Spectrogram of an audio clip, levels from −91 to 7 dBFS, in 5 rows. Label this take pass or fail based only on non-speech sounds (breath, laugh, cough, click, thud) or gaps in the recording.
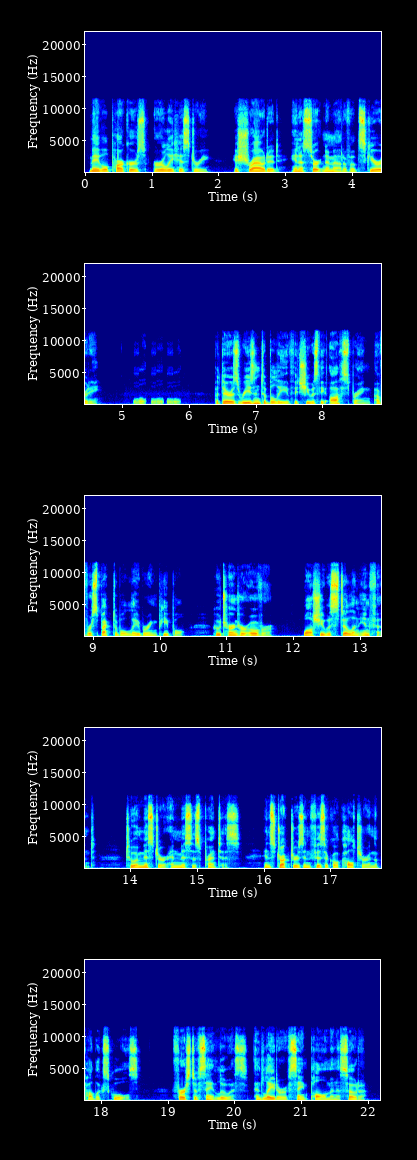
fail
